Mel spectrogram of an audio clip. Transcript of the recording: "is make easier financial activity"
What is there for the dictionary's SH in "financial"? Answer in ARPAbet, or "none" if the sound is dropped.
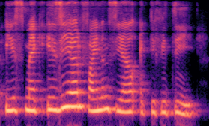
S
